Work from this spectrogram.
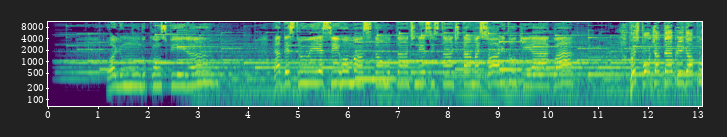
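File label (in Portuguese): aniver namorado fem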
